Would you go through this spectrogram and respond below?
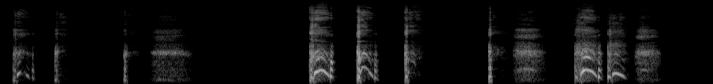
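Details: Acted coughing by a male voice actor: about a dozen short, voiced coughs in small clusters with brief silent gaps, some followed by breathy exhalations; simulated cough.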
